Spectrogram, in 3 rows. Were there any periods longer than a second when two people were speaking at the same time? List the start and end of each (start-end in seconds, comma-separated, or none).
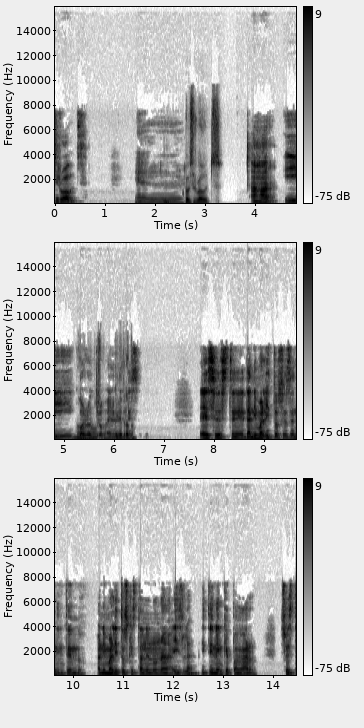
5.2-6.4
